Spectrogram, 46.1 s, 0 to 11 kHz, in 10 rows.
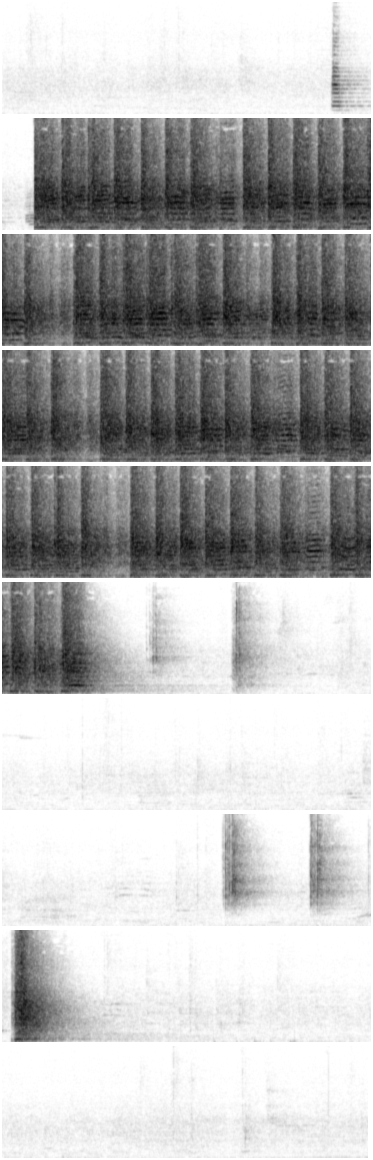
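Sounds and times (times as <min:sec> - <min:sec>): drums and bugles playing a march: 0:04.1 - 0:26.4, 0:37.0 - 0:39.2.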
